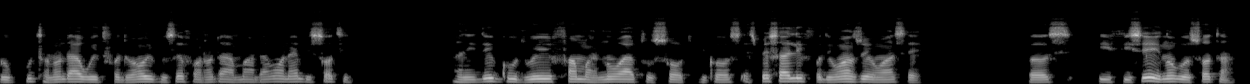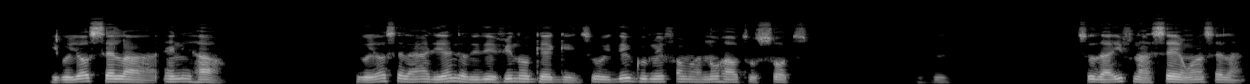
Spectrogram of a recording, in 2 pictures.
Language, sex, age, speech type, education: Nigerian Pidgin, male, 30-45, spontaneous, primary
